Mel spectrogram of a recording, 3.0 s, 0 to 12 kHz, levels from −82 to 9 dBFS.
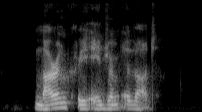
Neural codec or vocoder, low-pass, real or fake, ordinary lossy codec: codec, 24 kHz, 3 kbps, HILCodec; 10.8 kHz; fake; Opus, 32 kbps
